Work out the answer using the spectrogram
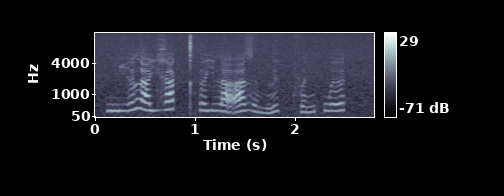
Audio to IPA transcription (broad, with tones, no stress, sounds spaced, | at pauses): ɲ i˨˦ ə̯ l a˧ j ɣ a˦˥ k̚ t̪ʰ ə˧ j l a̰ː˧˥ z ə̤˨˩ m l ɨ˦˥ k̚ f ə˨˦ n k w əː˦˥ t̚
